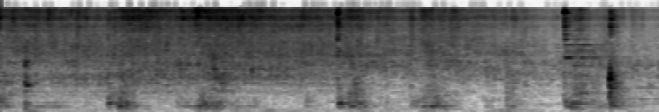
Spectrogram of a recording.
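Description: Chicken liver being stirred and sautéed in a pan for kosha, with a steady sizzle and repeated scrapes of a spatula against the pan, plus a few sharper clinks near the end; no talking.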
